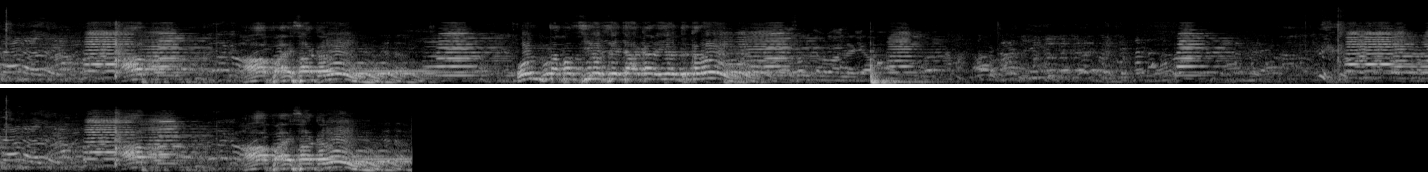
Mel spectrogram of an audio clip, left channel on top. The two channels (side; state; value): right; drops out; at 4.2 s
